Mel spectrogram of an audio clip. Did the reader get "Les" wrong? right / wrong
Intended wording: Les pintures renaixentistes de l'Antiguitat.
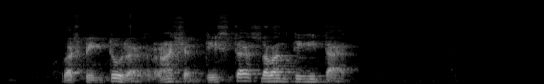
right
